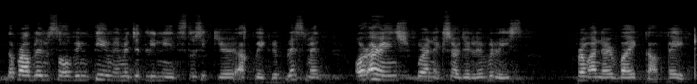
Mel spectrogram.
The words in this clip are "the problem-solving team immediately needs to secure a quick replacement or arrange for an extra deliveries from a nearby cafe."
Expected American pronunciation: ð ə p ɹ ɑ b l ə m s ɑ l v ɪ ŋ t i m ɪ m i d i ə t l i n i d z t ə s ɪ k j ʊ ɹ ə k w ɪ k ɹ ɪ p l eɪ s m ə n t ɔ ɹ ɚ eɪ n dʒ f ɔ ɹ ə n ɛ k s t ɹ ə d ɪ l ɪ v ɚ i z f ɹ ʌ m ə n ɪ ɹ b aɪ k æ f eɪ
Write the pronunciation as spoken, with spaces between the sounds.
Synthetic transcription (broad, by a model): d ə p ɹ ɑ b l ə m s ɑ l v ɪ ŋ t i m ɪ m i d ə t l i n i d s t ə s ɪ k j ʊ ɹ ə k w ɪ k ɹ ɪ p l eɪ s m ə n t ɔ ɹ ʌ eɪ n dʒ f ɔ ɹ ə n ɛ k s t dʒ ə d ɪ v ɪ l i s f ɹ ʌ m ə n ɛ ɹ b aɪ k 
